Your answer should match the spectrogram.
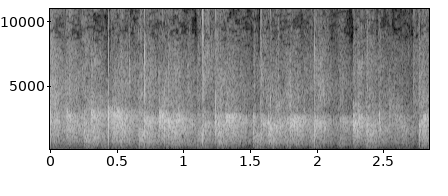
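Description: A church congregation at a teaching service applauds God, a dense, loud, continuous clapping that holds steady throughout with slight swells.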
